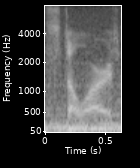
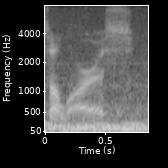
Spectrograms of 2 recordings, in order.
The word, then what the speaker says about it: Solaris: or solaris excuse me not stellars i always call it stellars but it's pronounced solaris build a hilarious variant of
